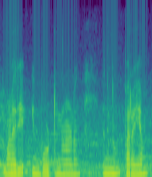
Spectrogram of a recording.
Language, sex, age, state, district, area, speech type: Malayalam, female, 18-30, Kerala, Idukki, rural, spontaneous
